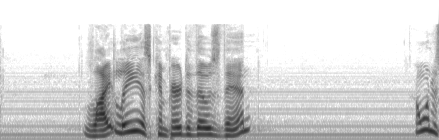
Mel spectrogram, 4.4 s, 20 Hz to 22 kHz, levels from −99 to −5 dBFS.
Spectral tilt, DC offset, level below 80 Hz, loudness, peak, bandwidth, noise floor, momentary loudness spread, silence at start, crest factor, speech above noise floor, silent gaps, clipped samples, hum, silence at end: -6.5 dB/octave; under 0.1%; -66 dBFS; -29 LUFS; -10 dBFS; 11 kHz; -59 dBFS; 12 LU; 0.85 s; 22 dB; 32 dB; none; under 0.1%; 60 Hz at -55 dBFS; 0 s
